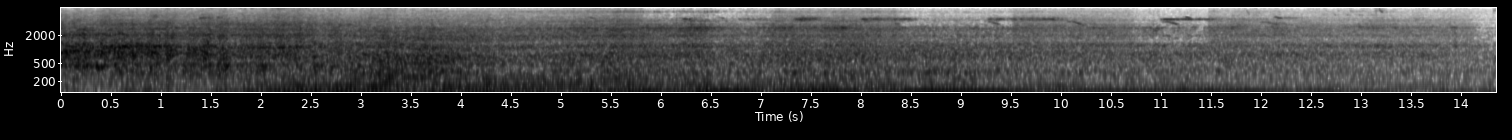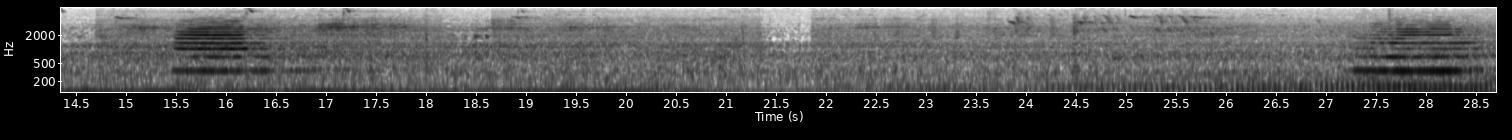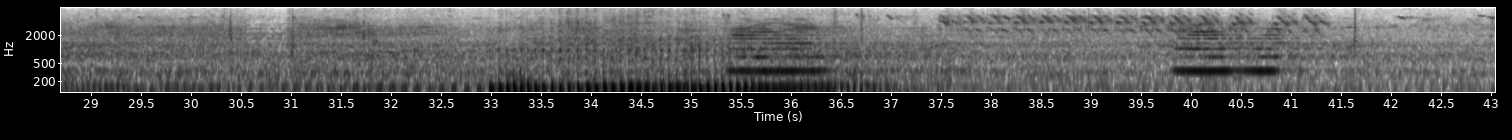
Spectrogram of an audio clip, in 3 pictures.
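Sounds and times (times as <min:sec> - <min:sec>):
train rumbling: 0:00.0 - 0:43.0
train horn blasts: 0:15.2 - 0:17.9, 0:27.2 - 0:29.4, 0:35.2 - 0:37.0, 0:39.7 - 0:41.5.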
